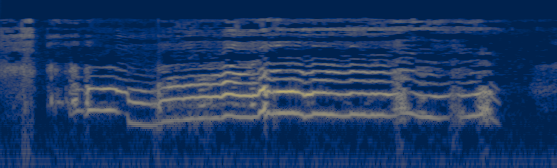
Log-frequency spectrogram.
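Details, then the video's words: French Bulldog puppy giving a sustained howling whine of about three seconds, steady then wavering, with a brief yip at the start and a soft low hum underneath. "Funny and cute french bulldog puppies"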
